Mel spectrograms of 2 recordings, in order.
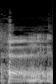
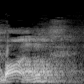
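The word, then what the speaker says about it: Bön: Well, it's pronounced pen in Tibetan, but Western people pronounce it bon, and this is the name of the pre-Buddhist tradition in Tibet.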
